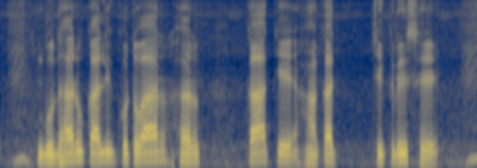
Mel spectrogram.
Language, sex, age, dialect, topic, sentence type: Chhattisgarhi, male, 18-24, Northern/Bhandar, agriculture, statement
